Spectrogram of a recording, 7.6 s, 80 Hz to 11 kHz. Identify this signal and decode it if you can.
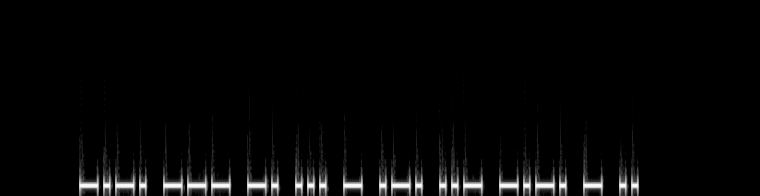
Morse code, heard as a keyed tone, about 20 wpm, 700 Hz. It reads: CONSTRUCTI
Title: Build A Word - 5 Letters At A Time - 12-Letter Words - 20wpm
